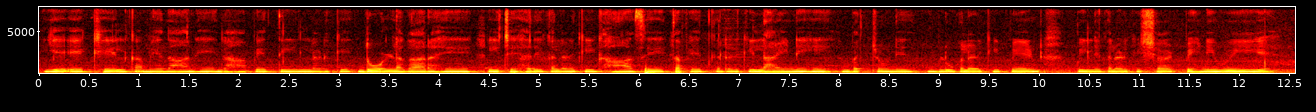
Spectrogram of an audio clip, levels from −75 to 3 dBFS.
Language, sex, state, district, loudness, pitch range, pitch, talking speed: Hindi, female, Bihar, Madhepura, -14 LUFS, 190-200 Hz, 195 Hz, 180 wpm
